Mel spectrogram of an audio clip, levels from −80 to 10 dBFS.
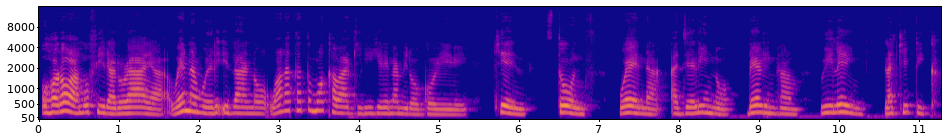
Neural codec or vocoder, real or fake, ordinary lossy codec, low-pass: codec, 44.1 kHz, 3.4 kbps, Pupu-Codec; fake; none; 14.4 kHz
